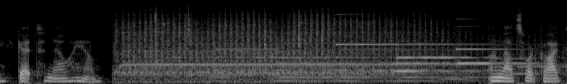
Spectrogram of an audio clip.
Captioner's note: movie reel jittering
